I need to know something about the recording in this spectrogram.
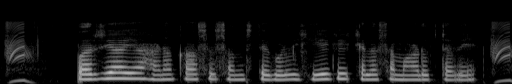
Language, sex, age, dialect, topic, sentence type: Kannada, female, 18-24, Central, banking, question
